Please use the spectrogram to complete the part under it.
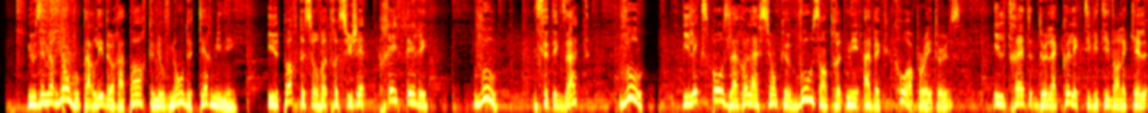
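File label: French Narration; TaDa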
